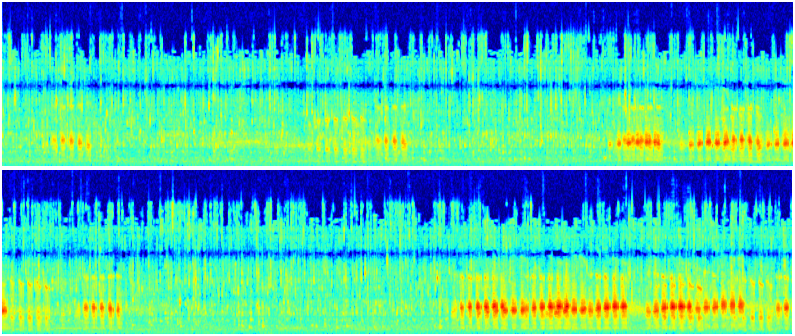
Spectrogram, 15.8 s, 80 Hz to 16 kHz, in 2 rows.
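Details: Frog calling often in the early morning of 17 June 2009: rapid pulsed trills of fairly high pitch, repeated in bursts of one to two seconds, the loudest near the end.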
